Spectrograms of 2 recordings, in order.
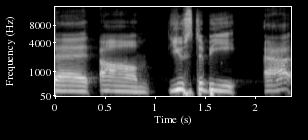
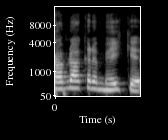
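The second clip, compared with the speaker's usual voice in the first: put-on high, tearful sob, blubbering through words; 5 semitones higher than usual. Retelling what a crying son kept saying on the way: imitating crying. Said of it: "the whole time he was crying".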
